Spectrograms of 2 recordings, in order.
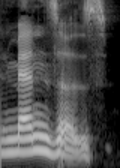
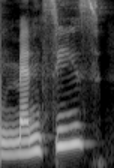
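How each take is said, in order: First: The word is pronounced in an unusual way. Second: The word is pronounced in the usual way. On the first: The speaker calls it wrong. "she pronounced this word weird" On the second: The speaker calls it right. "She was trying to say menses"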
